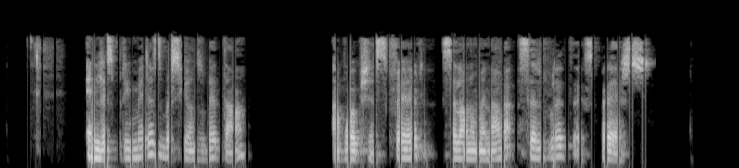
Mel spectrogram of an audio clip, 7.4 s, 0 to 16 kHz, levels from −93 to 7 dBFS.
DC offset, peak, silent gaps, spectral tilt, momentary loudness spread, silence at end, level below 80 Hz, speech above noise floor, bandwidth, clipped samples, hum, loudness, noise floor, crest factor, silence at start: under 0.1%; -2 dBFS; 2.53-3.31 s; -3 dB/octave; 11 LU; 0.9 s; -52 dBFS; over 72 dB; 8.2 kHz; under 0.1%; none; -17 LUFS; under -90 dBFS; 18 dB; 0.3 s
